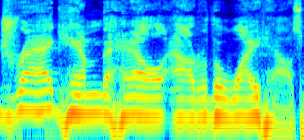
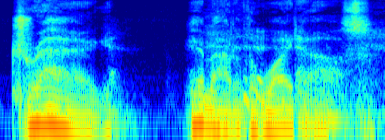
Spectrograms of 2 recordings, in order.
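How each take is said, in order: First: It is said in a plain speaking voice. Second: It is said in a put-on sexy voice.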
